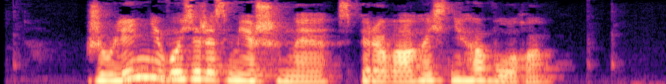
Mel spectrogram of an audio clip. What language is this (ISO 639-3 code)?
bel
